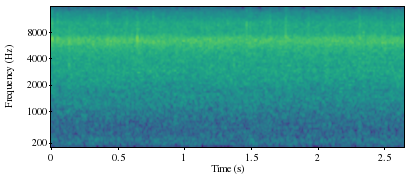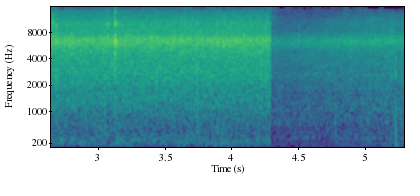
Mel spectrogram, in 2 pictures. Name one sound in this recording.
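A stream trickles softly over rocks.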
